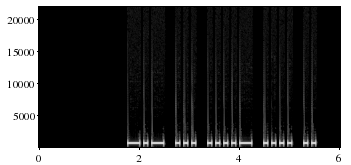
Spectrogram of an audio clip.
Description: Morse code, heard as a keyed tone, about 15 wpm, 700 Hz. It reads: KS4HI
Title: USA Call Signs - 5 Characters - Repeated 3x - 15wpm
